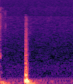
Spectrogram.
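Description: A single low, muffled, dull heartbeat thump of a six-month-old baby, heard through a doctor's metal stethoscope placed on the chest during a checkup, followed by a faint steady hum. No one speaks.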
